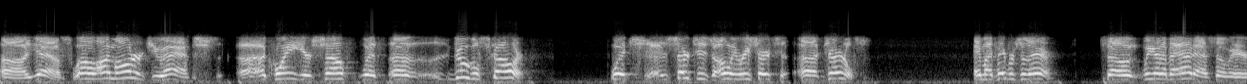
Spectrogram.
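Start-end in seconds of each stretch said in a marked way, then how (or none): 0.0-10.6 mock self-important, pompous, sarcastic voice. Reading out a tweet reply in a mocking voice: imitating Neil deGrasse Tyson, pompous sarcastic. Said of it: "let me say it in this pompous ass, freaking sarcastic, pompous voice attitude".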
